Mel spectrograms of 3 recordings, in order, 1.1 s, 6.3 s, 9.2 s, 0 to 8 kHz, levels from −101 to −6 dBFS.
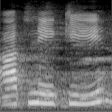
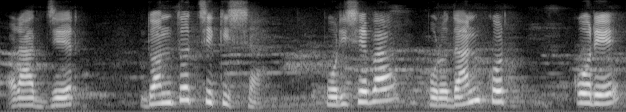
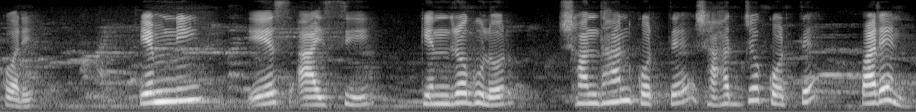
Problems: constant background noise, continuous background conversations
